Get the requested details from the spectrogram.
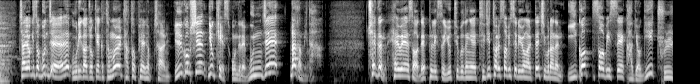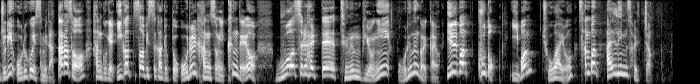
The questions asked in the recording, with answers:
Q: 무엇을 할 때 드는 비용이 오르는 걸까요? 1번 구독, 2번 좋아요, 3번 알림 설정.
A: 정답은 바로 1번 구독입니다.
